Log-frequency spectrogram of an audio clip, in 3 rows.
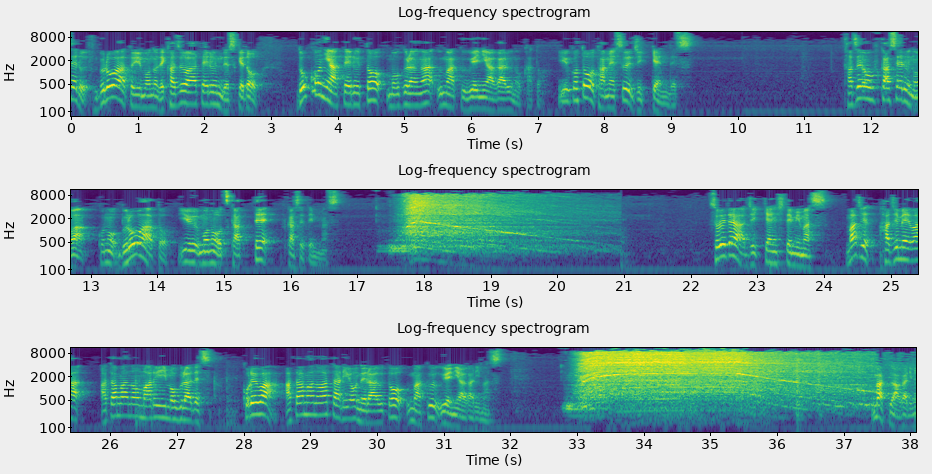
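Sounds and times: electric blower winding down: 17.3 - 21.1, 32.8 - 38.0.

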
